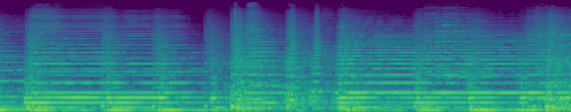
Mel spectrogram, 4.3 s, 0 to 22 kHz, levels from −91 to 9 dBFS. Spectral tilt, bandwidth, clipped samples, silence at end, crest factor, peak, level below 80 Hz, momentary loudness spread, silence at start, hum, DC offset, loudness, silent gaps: -6.5 dB/octave; 14 kHz; under 0.1%; 0 s; 14 dB; 0 dBFS; -32 dBFS; 4 LU; 0 s; none; under 0.1%; -16 LUFS; none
